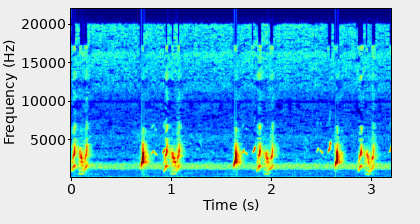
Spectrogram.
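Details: A common quail delivers a quick, sharp note followed by two softer ones, the pattern recurring about once a second against a faint hiss.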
